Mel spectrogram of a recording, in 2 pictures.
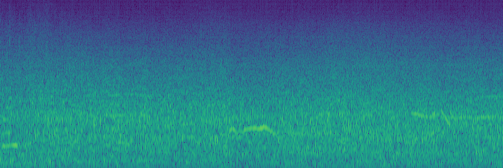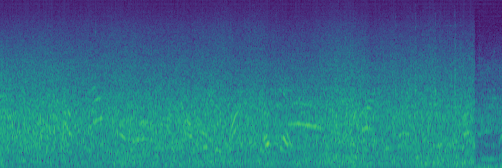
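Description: Water splashes and sprays against a boat's hull.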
